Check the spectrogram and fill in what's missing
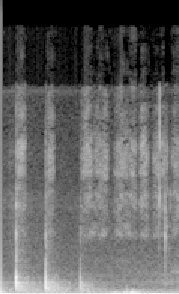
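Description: Writing on a board during a geometry lesson on triangles, short scratchy marker or chalk strokes in quick succession over a low steady hum, close and without talk.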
